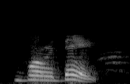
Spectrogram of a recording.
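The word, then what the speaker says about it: Bourdase: and the candidates were Dion Bordes. – I'm sorry, I didn't understand you. – Of course. My apologies. The candidates were Dion Bordes.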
